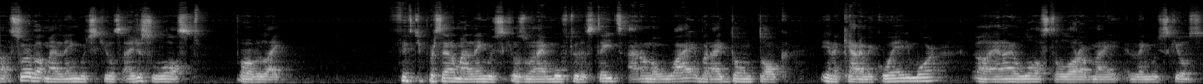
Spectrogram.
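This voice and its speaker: Speaking at a fairly quick pace with a non-native accent, a man keeps his intonation fairly even. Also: medium pitch for a man. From Europe. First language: not English. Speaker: student vlogger. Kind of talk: casual vlog advice. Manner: halting, many fillers. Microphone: poor camera quality.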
